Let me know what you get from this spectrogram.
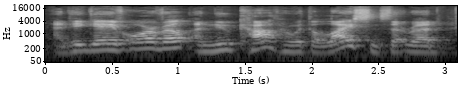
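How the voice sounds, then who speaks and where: A woman reading a children's storybook aloud in an animated style. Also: deep voice, fairly quick. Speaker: storybook reader.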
